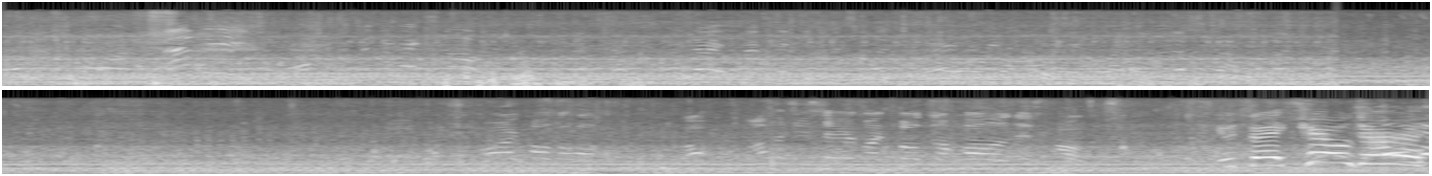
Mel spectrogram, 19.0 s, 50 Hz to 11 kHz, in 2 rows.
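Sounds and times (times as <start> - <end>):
outboard motor running: 0.0 - 19.0.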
